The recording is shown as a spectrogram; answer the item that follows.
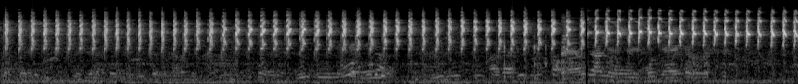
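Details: Champion lovebird chattering in a nonstop rapid stream of shrill, buzzy notes. The notes grow slightly brighter toward the end, with low voices murmuring in the background.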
